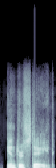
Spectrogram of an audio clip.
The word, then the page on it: interstate: American English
